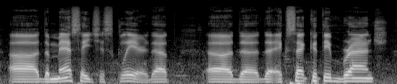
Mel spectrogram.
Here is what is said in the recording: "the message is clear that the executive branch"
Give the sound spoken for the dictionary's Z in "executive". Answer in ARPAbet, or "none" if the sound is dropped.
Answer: S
